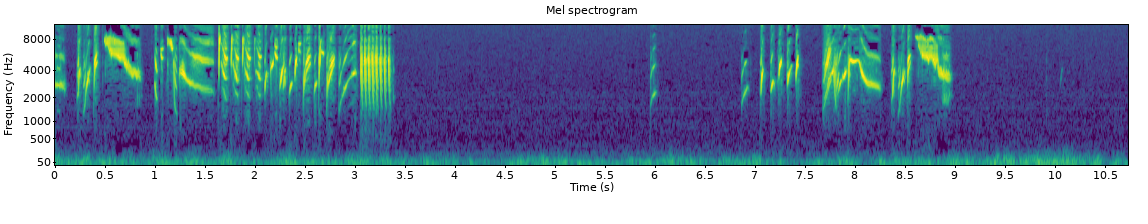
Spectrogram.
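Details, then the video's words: European goldfinch song from 2016: a fast twittering phrase with trills and a buzzy note, a pause, then short chirps and another twittered burst over a steady low rumble of background noise. "Cante De Jilguero"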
